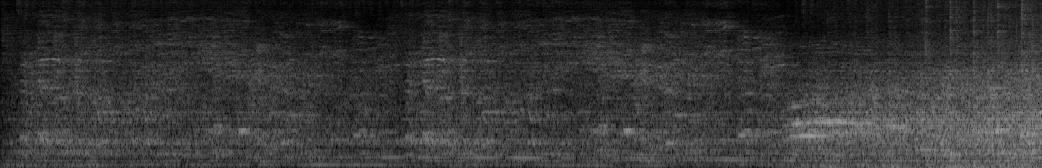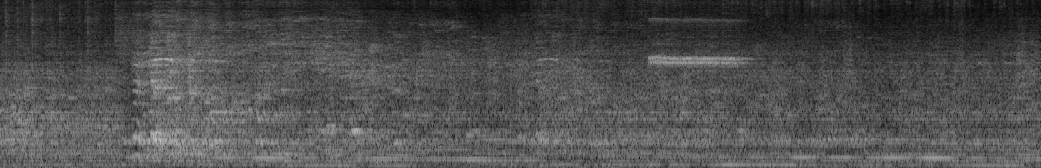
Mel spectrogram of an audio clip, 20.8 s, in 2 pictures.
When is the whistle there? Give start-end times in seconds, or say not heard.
16.9-17.9.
